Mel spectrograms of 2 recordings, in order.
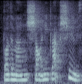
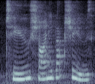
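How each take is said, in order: First: Said in the usual way. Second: Slow, weighty; slow ominous phrase. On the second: A narrator's reading. Narrator repeats the dreaded phrase, slow. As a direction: let the shoes loom.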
